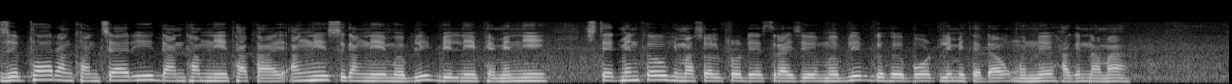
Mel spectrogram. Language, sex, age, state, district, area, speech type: Bodo, male, 18-30, Assam, Kokrajhar, urban, read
